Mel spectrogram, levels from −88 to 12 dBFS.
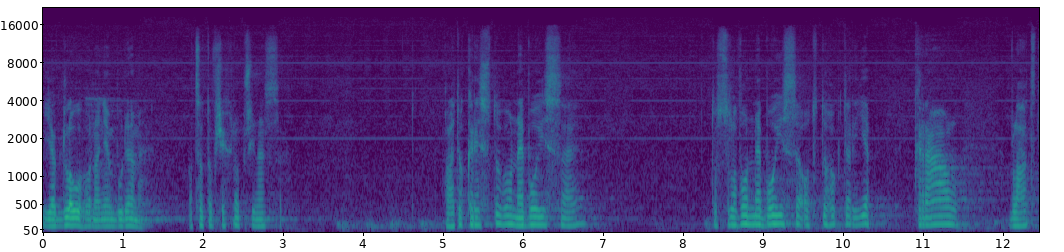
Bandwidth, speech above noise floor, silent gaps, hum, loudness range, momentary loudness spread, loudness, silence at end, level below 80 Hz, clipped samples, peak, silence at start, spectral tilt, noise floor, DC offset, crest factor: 19 kHz; 25 dB; none; none; 7 LU; 25 LU; -35 LUFS; 0 s; -70 dBFS; under 0.1%; -16 dBFS; 0 s; -5.5 dB/octave; -60 dBFS; under 0.1%; 20 dB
